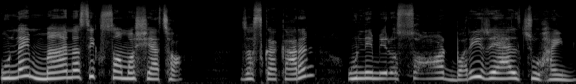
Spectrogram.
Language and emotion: Nepali, disgusted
